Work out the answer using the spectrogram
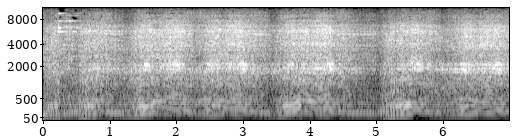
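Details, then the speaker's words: Rusi motorcycle engine after replacing the fouled spark plug that kept it from running: revs up and down repeatedly, pitch rising and falling cleanly with throttle, no misfire or stumble; normal running and revving. "So yun lang yung problema ni boss mga katropa, spark plug lang. Ito, kaya hindi umaandar yung motor niya."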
